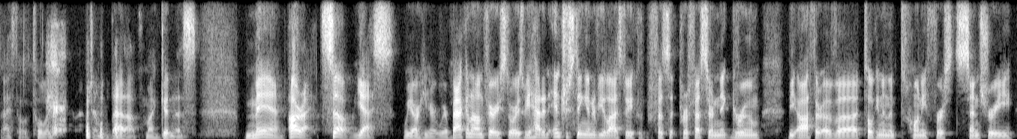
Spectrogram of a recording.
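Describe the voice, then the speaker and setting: A man hosts a casual podcast in an average-pitched voice. He talks in a wordy, informal, looping way. The sound is very dry, with little room in it. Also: brisk, no echo. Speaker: podcast host.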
